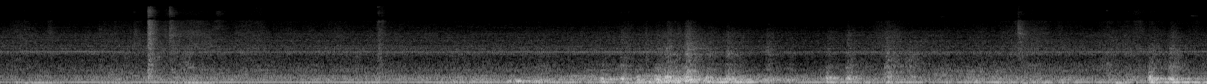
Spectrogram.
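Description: Rumble of a passenger train's couchette car rolling along the track, heard from inside, with a few sharp clicks of the wheels over rail joints. It swells louder from about five to eight seconds in as another train passes close alongside.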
